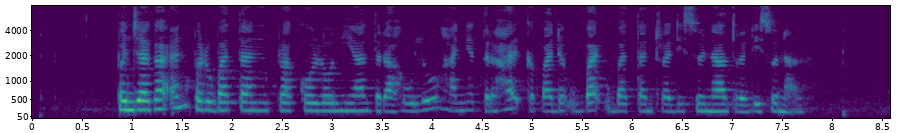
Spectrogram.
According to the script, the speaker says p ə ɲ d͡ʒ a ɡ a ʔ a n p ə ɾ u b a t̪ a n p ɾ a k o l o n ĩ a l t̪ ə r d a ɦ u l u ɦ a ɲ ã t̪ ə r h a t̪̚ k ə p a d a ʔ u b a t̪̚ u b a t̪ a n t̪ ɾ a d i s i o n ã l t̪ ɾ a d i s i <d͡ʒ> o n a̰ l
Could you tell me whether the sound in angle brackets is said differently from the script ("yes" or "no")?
yes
